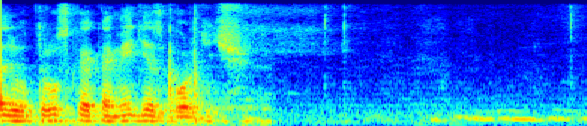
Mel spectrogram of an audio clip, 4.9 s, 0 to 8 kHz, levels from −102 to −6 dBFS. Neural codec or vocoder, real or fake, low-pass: none; real; 7.2 kHz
